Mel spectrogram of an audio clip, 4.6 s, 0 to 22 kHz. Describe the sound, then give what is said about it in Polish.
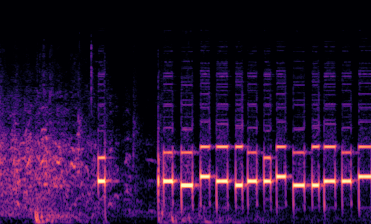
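Telephone keypad tones sound as a 14-digit PIN is entered on an automated self-service phone line. A rapid, evenly spaced run of short two-pitched beeps follows a brief muffled, noisy stretch. “Aby skorzystać z serwisu samoobsługowego, wprowadź swój poufny 14-cyfrowy numer PIN.”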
